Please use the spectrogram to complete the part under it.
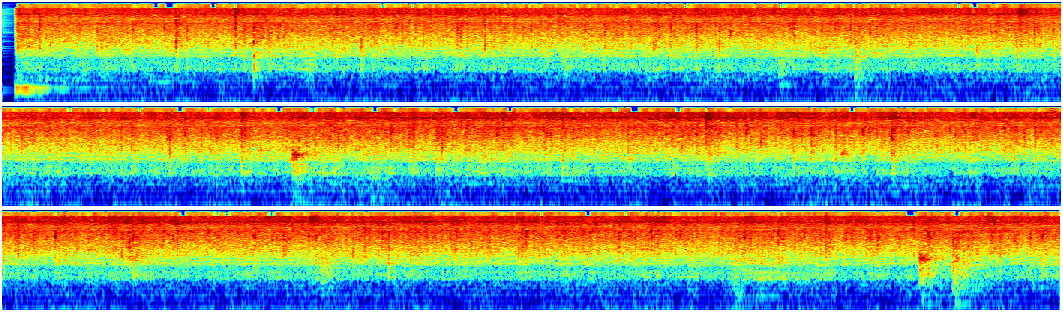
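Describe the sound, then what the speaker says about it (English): Onion fries in a pot with a steady, even sizzle and hiss that runs throughout, broken only by a few faint clicks, with no talking. "As the onion cooks"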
